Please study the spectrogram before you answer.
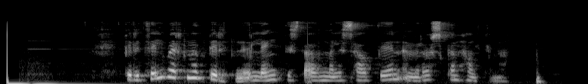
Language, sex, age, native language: Icelandic, female, 50-59, Icelandic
